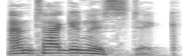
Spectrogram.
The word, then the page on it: antagonistic: anglais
